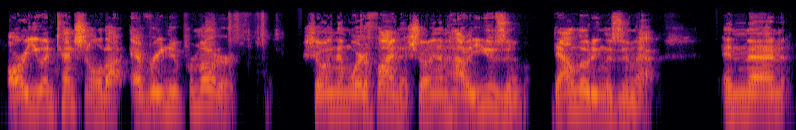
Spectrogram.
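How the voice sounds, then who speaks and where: A man's voice: on the high side, a bit bright. A man giving a motivational training talk to his sales team, emphatic and repetitive. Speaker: team leader.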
